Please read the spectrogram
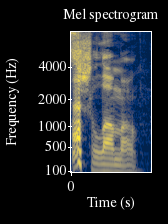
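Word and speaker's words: Schelomo: I'm going to let my guest pronounce it, because, after all, it's his language, so... – It's Shlomo.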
